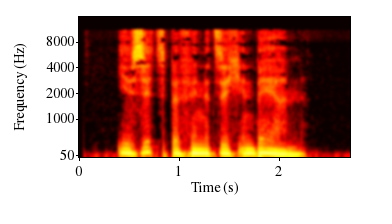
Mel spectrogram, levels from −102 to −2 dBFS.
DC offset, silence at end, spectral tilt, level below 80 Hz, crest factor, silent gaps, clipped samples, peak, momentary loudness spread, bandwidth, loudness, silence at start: under 0.1%; 0.45 s; -4 dB/octave; -34 dBFS; 16 dB; none; under 0.1%; -8 dBFS; 8 LU; 11.5 kHz; -23 LUFS; 0.4 s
